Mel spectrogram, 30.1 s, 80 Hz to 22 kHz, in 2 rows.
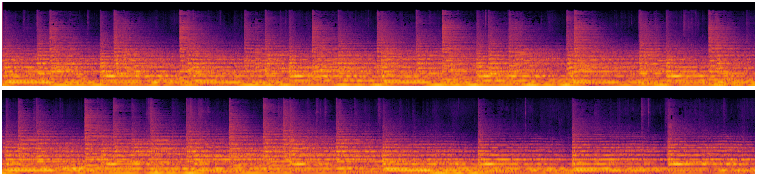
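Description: Full peal of large bronze church bells cast by Cavadini in 1931, four of the five bells swinging with the great bell dominant. Their clapper strokes fall in an irregular, overlapping stream over a sustained low ringing.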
